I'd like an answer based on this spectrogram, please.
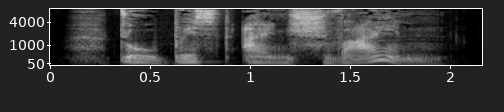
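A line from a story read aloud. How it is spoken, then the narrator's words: Plain. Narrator (German): sagte Papa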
